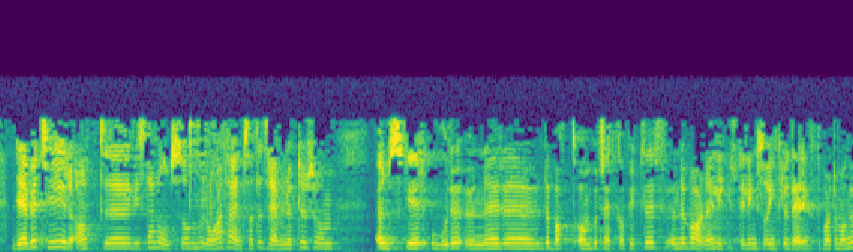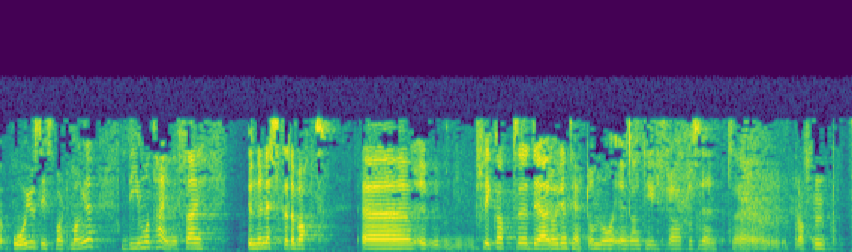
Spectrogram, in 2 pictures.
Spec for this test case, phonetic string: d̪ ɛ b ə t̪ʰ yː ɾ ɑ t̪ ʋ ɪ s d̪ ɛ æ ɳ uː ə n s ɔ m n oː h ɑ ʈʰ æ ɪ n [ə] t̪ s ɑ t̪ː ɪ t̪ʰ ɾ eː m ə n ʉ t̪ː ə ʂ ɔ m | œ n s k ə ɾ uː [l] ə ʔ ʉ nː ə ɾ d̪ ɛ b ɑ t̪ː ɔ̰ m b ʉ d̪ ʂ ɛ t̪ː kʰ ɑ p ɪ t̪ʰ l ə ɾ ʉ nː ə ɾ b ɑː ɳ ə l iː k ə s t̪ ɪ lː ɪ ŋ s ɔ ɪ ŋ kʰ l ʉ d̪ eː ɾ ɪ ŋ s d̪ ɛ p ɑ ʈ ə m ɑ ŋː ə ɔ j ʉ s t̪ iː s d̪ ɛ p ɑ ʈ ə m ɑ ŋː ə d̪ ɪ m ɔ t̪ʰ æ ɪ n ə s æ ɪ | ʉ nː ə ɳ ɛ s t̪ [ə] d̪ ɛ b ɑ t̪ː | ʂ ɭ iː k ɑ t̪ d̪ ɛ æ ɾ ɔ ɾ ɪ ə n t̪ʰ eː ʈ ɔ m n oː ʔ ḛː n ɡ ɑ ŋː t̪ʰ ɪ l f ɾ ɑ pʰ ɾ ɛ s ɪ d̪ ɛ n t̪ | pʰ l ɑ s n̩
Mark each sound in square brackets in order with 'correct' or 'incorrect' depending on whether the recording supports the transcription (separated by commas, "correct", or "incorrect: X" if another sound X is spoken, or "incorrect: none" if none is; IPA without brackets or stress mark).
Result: correct, incorrect: ɾ, correct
